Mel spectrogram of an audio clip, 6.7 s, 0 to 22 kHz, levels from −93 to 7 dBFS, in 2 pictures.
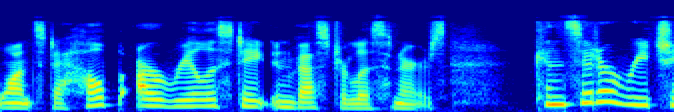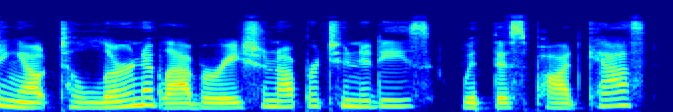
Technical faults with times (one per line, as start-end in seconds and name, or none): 4.16-4.20 compressed frames skipped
